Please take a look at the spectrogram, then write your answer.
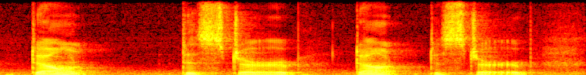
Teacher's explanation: the N will be very short you won't hear the T don't I'll just release that t on the D of disturb · So rather than don't disturb, you can hear how that breaks the flow. I'm going to use an unreleased T here. · The turb of disturb is going to be the longest part of the phrase, and then the rest will be a little bit shorter. Often for the word don't, we don't say the t sound, and this especially when it's followed by another consonant sound.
